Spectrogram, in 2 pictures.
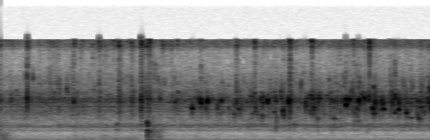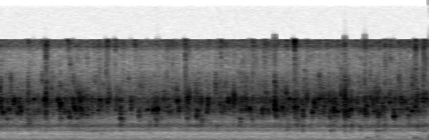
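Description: Sliced onion, whole dried red chillies and cumin seeds sizzling in hot ghee in a frying pan as a baghar (tempering): a steady crackling sizzle that grows a little louder. There is a single knock about one and a half seconds in.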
